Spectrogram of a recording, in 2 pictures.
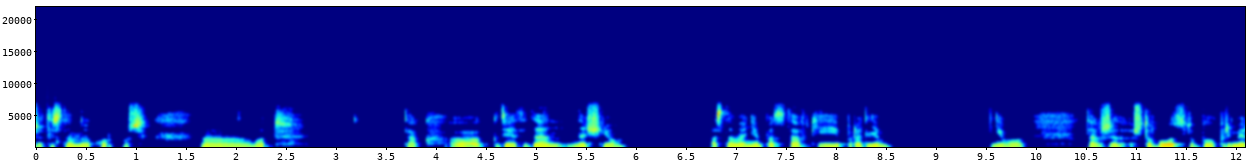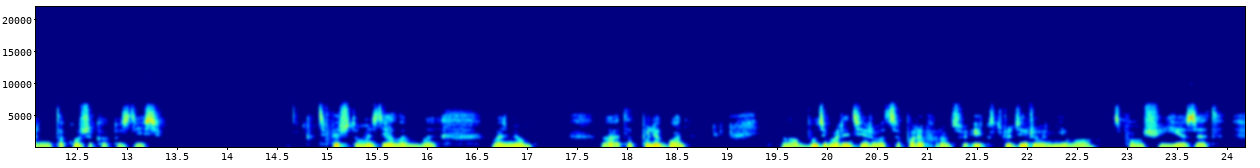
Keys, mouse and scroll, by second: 1.9-3.3 drag, 3.3-5.0 middle drag, 5.0-6.8 drag, 6.4 Tab, 7.8-9.6 drag, 10.8-12.5 middle drag, 12.7-15.6 middle drag, 14.8 ctrl+Tab, 16.0 right click, 16.6 middle click, 17.8 middle click, 18.8 KP_1, 19.9-22.7 middle drag, 22.1 e.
